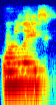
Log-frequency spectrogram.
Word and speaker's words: Borlace: Borlace, b o r l a c e.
